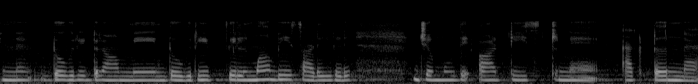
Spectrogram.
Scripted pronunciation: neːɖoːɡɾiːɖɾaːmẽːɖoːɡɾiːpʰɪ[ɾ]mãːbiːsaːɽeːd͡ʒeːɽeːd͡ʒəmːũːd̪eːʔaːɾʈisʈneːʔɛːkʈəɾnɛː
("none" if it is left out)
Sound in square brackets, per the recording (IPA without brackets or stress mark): l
